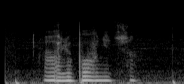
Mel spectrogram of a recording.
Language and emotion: Russian, neutral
